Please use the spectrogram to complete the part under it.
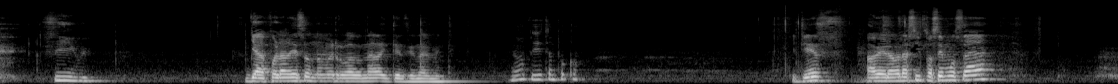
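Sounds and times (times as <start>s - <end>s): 
speech: 0.5s - 1.2s, 2.4s - 5.9s, 7.9s - 10.0s
dogs barking: 5.9s - 7.3s, 10.9s - 11.1s.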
